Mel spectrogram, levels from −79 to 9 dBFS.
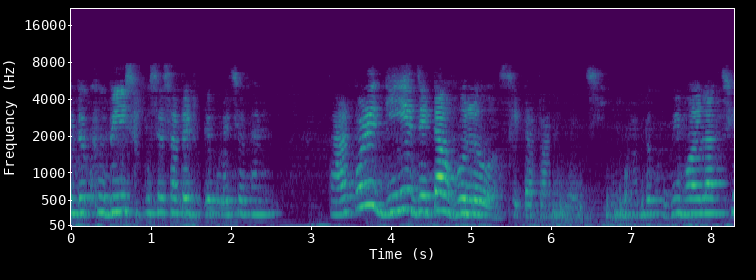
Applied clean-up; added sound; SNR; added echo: neural separator model SepFormer DNS4.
